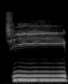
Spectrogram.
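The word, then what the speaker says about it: جيم: আচ্ছা যে এটা একটু আওয়াজটা একটু চিকন থাকবে জিম মানে নিজের দিকে চাপ থাকবে যে যে বললে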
